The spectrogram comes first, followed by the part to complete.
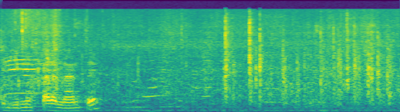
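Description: A person speaking for about a second, then a quiet pause with a few faint clicks.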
